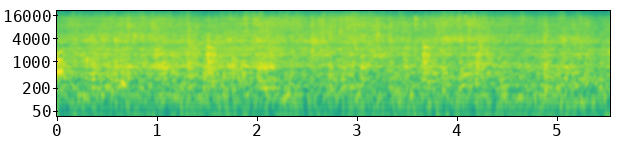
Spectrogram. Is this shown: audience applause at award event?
no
